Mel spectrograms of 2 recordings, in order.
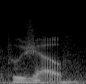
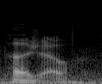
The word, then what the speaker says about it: Peugeot: I think it's because I never knew how to say it but I always say I always say pujo even though it's Peugeot and I know it's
